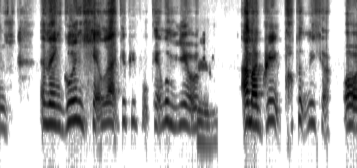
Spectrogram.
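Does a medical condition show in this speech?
Yes: cerebral palsy; speech impairment.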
